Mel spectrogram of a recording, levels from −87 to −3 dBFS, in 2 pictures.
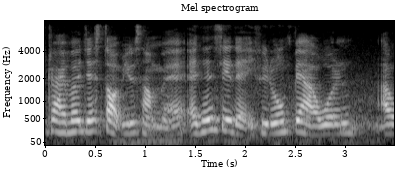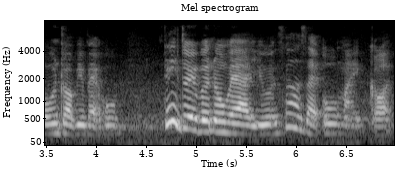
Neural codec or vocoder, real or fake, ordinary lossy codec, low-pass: vocoder, 44.1 kHz, 80 mel bands, Vocos; fake; none; 7.2 kHz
